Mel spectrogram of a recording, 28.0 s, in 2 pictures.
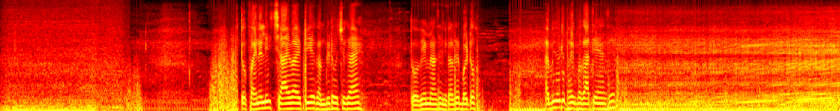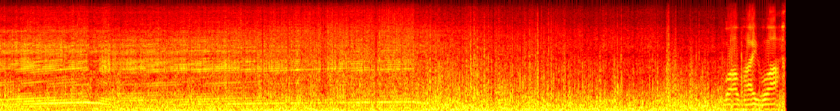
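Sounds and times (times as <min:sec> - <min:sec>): motorcycle engine accelerating: 0:00.0 - 0:03.9, 0:08.4 - 0:26.0
wind rushing over microphone: 0:01.0 - 0:02.5, 0:03.4 - 0:05.6, 0:07.4 - 0:27.1.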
